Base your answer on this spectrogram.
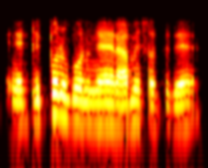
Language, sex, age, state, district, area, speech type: Tamil, male, 18-30, Tamil Nadu, Namakkal, rural, conversation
